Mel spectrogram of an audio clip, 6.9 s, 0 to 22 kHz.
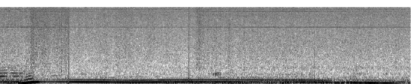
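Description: Porsche 911 GT3 RS flat-six engine running at low revs, heard from inside the cabin as the car rolls slowly forward, with a short rise in revs about half a second in. The note steadies and thins out a little near the end.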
